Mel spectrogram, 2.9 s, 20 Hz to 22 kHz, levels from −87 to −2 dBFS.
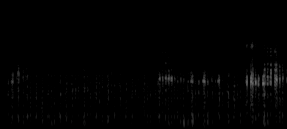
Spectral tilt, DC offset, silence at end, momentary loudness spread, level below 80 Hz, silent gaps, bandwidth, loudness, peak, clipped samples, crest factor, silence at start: -1 dB/octave; under 0.1%; 0.1 s; 11 LU; under -90 dBFS; none; 11 kHz; -60 LUFS; -40 dBFS; under 0.1%; 24 dB; 0.1 s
